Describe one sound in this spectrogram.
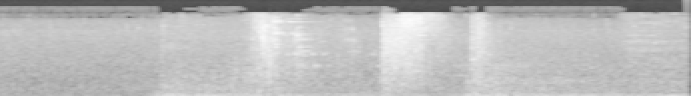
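A blade swishes and strikes hard several times.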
